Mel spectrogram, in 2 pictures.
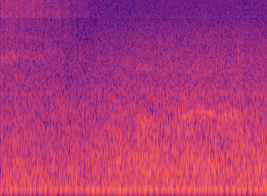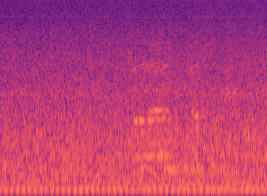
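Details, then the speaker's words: Belt sander whose speed control quit mid-sharpening a week or two ago; steady, high-pitched motor drone never dipping; stuck at full speed, way too fast, new control unit being sent. "The speed control stopped working on it. While I was sharpening a week or two ago, it just sped up. And so now the speed control doesn't work at all."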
